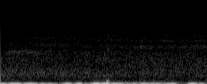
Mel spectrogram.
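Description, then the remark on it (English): Sea water laps softly against rocks on a beach at high tide, a steady wash of splashing that swells and ebbs in small irregular surges, with a faint low rumble of wind underneath and no voices. “And I'm sure you can hear that beautiful sound of the water just lapping on the rocks in front of me.”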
